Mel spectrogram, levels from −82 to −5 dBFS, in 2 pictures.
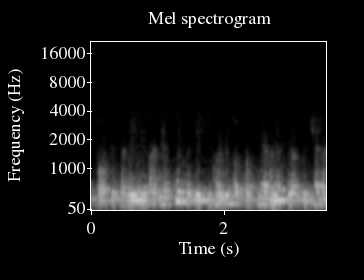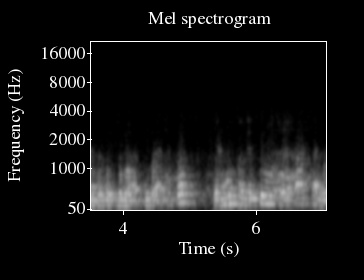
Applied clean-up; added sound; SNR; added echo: neural separator model SepFormer DNS4.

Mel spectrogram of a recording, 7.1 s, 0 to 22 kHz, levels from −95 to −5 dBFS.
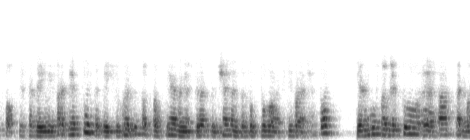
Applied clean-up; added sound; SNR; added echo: neural mask model DeepFilterNet 3.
